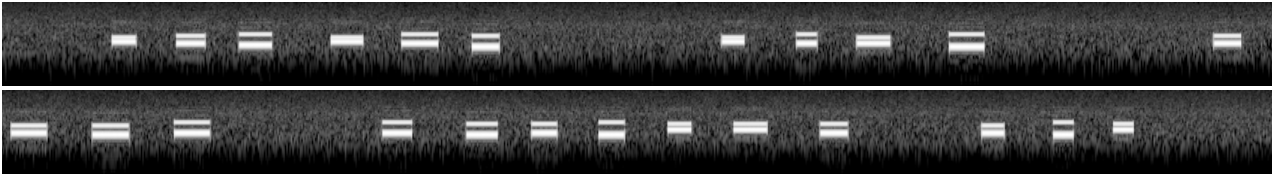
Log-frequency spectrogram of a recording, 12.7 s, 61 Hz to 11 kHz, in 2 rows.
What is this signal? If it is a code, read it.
DTMF, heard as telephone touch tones, dialled by hand, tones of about 150 ms. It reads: *86*92 *973 8416 6253005 430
